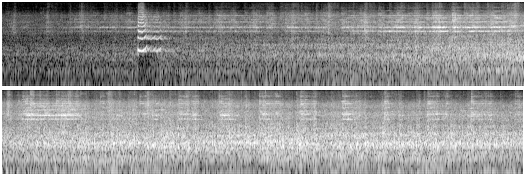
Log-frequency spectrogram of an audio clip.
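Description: A diesel locomotive engine rumbles, growing louder as it approaches.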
